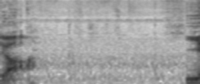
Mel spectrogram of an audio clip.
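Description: Chalk writing on a chalkboard: faint strokes of chalk on the board, between a man's words that end shortly after the start and begin again at the very end.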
